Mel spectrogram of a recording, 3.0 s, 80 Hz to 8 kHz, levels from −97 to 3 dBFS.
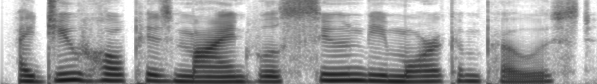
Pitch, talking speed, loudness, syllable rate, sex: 195 Hz, 200 wpm, -15 LUFS, 4.3 syllables/s, female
